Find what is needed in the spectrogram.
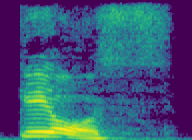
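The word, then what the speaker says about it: chaos: यदि सी डब्ल्यू के बाद एच आता है, सी या डब्ल्यू के बाद एच आता है तो ऑल टाइम एच जो है वो साइलेंट रहता है, उसका प्रोनाउंस नहीं करना होता है। ठीक है, पहला वर्ड देखते हैं, केओस। पहला वर्ड है केओस, तो इसमें एच नहीं है।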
